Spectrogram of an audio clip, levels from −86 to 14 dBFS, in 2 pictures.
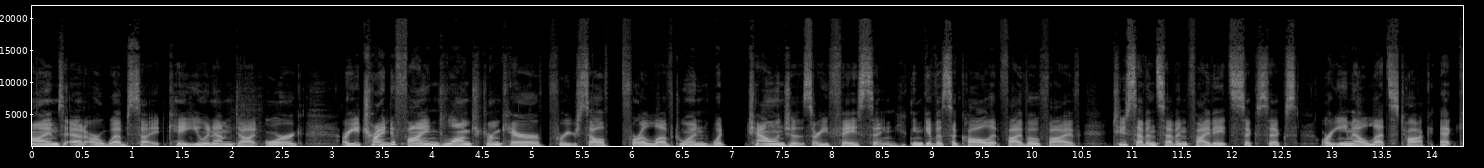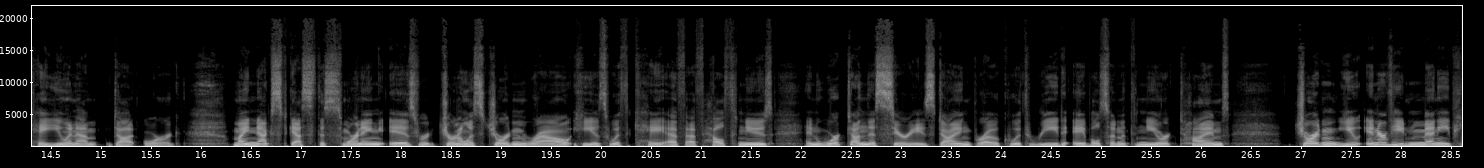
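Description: From 3.95 to 5.94 s, between "you trying to" and "or a loved one", the speech shows repeated stalls (stutter): seventeen short gaps, the longest 164 ms, together filling 440 ms, about a fifth of that span. Packets were arriving late, so the jitter buffer kept running dry and the receiver stretched the last sound each time. Nothing is lost, but the phrase jerks forward in halting steps. What sets it apart from a single freeze is the many brief hitches rather than one hold.

At 6.92 to 7.17 s, just before "challenges are you", there is a call audio freeze: one 217 ms hold in which the last sound is carried on briefly and then gives way to about 180 ms of silence. The likely cause is packets held up in transit that emptied the jitter buffer. The speech then resumes where it stopped, so the gap is inserted and no speech is missing. It is a single clean break, not a string of stutters.

From 8.17 to 9.42 s, after "challenges are you", a jitter buffer slow-down plays the speech at 89% speed. 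The receiver repeated single pitch periods to rebuild its reserve, adding 149 ms. The pitch stays the same, so unlike a tape slowing down, the result is drawn-out vowels and a slightly lagging rhythm.

Two jitter buffer speed-ups follow. From 11.13 to 14.28 s the speech runs at 108%, and from 16.99 to 19.54 s at 107%. The receiver trimmed short runs of pitch periods to shed excess buffered audio, removing about a third of a second in the first stretch and about a fifth in the second. Pitch is unchanged, but the delivery sounds hurried and clipped. This is the mirror of the slow-down, and there are no gaps or held sounds of the kind heard in the stalls.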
